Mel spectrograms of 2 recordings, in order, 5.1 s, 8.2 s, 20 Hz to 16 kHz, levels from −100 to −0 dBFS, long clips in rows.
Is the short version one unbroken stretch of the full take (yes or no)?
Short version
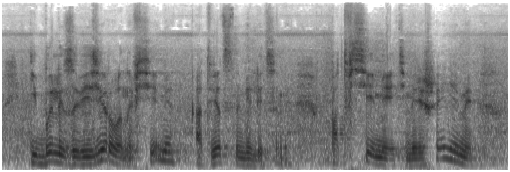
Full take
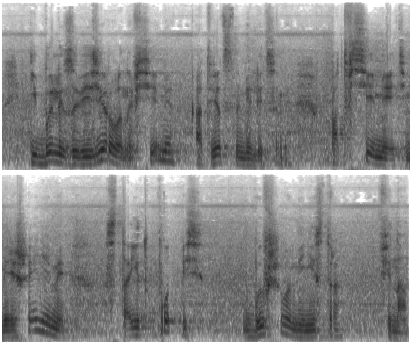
yes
